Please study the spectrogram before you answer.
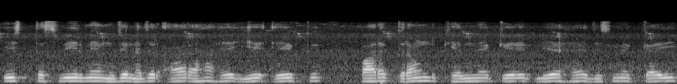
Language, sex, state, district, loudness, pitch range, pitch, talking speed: Hindi, male, Rajasthan, Bikaner, -17 LUFS, 145-155 Hz, 150 Hz, 170 wpm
